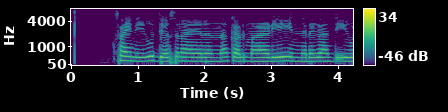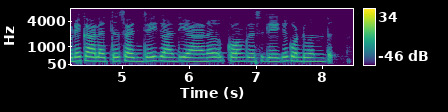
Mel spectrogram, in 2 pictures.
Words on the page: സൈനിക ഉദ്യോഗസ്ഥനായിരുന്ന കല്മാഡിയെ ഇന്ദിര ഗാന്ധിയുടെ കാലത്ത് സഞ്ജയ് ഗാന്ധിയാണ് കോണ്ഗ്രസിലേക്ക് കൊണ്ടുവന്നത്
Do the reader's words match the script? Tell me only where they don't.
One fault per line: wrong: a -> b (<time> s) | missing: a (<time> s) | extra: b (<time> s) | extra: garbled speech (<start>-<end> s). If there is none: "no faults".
no faults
